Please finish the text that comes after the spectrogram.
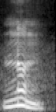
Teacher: antara tertahan suara dan mengalir suara adanya di tengah-tengah dia bainiah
